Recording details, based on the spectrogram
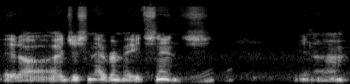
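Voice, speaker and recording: A man reflectively recounting his personal faith journey in a study group, halting and searching for words over a video call. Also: lowish voice, fairly even intonation, creaky, fairly bright tone, slight background noise, rough recording.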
